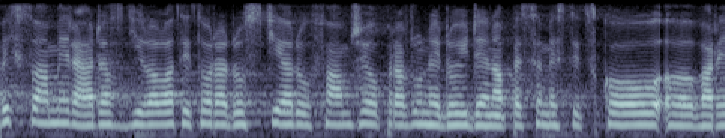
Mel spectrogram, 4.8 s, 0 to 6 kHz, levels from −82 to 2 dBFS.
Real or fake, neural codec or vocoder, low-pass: fake; vocoder, 44.1 kHz, 128 mel bands every 256 samples, BigVGAN v2; 5.4 kHz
